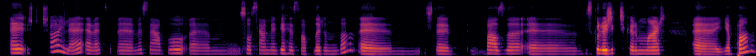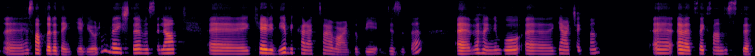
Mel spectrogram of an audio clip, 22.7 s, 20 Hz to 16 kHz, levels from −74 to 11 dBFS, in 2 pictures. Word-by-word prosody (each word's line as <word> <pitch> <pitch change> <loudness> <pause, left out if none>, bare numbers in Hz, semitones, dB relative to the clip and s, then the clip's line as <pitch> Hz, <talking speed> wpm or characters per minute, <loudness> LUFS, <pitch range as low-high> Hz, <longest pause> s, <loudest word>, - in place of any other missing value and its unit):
Eee, 250 0 +4
ş 240 - -10
şöyle 280 - -1
evet, 215 -1 -5 0.2
eee, 200 -1 -7
mesela 220 0 -9
bu, 235 +1 -2
emm, 195 0 -13
sosyal 220 -1 -4
medya 210 +1 -3
hesaplarında, 200 - -6 0.2
emm, 180 -1 -1
işte 195 -4 -4 0.2
bazı, 210 +1 -2 0.3
eee, 185 0 -6
psikolojik 220 +1 +8
çıkarımlar, 210 0 +2 0.5
eee, 190 - +6 0.4
yapan, 260 - +3
eee, 190 0 -3
hesaplara 220 -2 +3
denk 165 -2 -4
geliyorum 175 - -6
ve 275 -1 +5
işte 255 -1 +2
mesela, 240 0 +1 0.5
eee, 195 -1 0
Carrie 235 -5 +8
diye 255 +5 +2
bir 255 0 -8
karakter 210 -2 -4
vardı 155 -1 -7
bir 160 -1 -9
dizide, 170 - -10 0.5
eee, 195 0 +6
ve 240 - -1
hani 220 -2 -4
bu, 215 +1 +1
eee, 195 -2 -2
gerçekten 215 +4 -5 0.8
Eee, 235 -1 +1
evet, 210 -3 +5
Sex 220 0 -3
and 200 -1 -5
the 215 - -14
City 185 -3 -3
210 Hz, 120 wpm, -26 LUFS, 195-230 Hz, 0.8 s, psikolojik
